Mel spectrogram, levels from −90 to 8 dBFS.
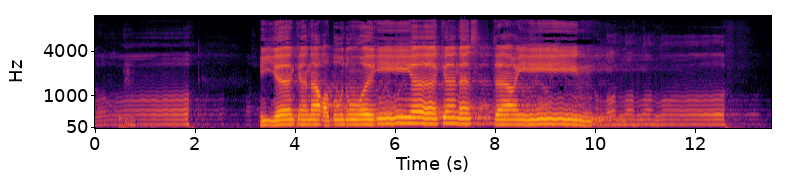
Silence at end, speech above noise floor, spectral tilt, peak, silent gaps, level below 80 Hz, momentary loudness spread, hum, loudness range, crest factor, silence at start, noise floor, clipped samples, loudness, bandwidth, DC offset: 0.9 s; 42 dB; -6 dB/octave; 0 dBFS; none; -54 dBFS; 21 LU; none; 17 LU; 16 dB; 0 s; -54 dBFS; under 0.1%; -14 LUFS; 11 kHz; under 0.1%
